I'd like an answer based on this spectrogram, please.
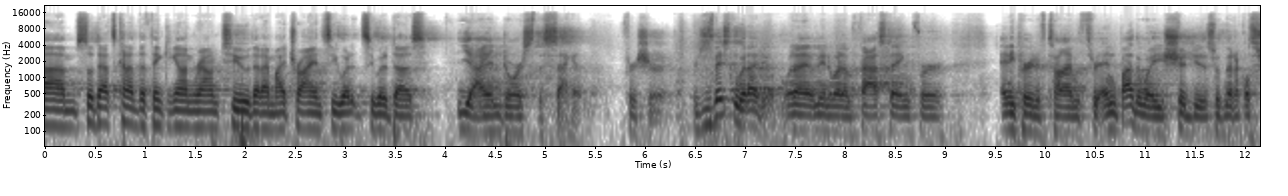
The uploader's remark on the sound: My first live podcast in New York City was recorded at the 92nd Street Y to a sold-out crowd of about 900 people. This episode comes from The Random Show segment of the evening.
